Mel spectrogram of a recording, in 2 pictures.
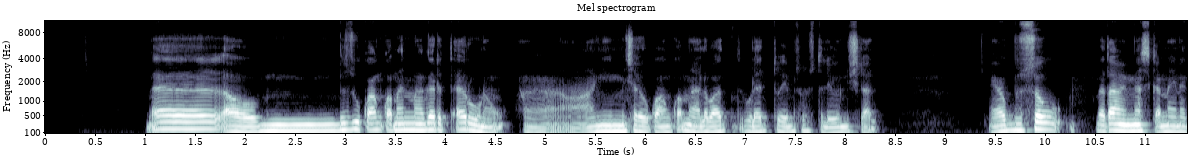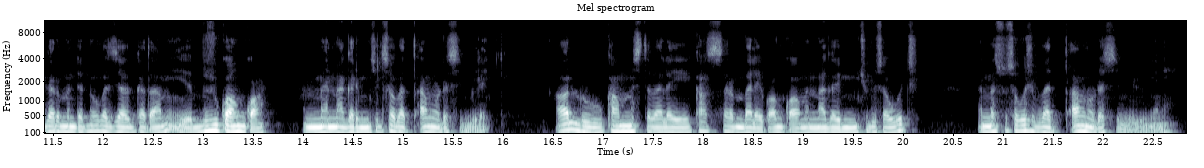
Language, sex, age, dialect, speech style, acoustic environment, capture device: Amharic, male, 18-24, Ethiopia - Addis Ababa, happy, silence, mobile / Linux / Chrome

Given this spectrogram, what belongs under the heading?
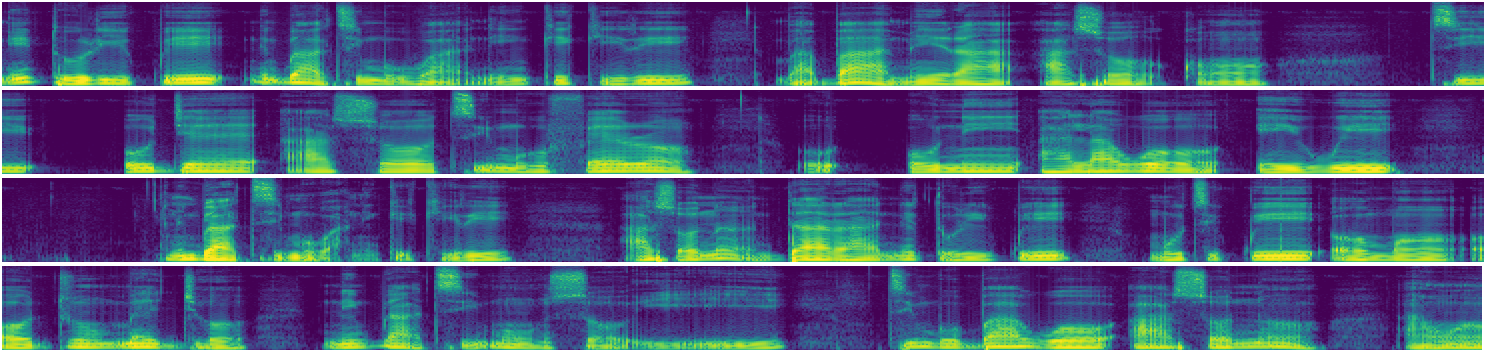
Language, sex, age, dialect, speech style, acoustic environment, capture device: Yoruba, male, 25-34, Nigeria - Ibadan, happy; excited; focused; relaxed, nature; silence, mobile / macOS / Safari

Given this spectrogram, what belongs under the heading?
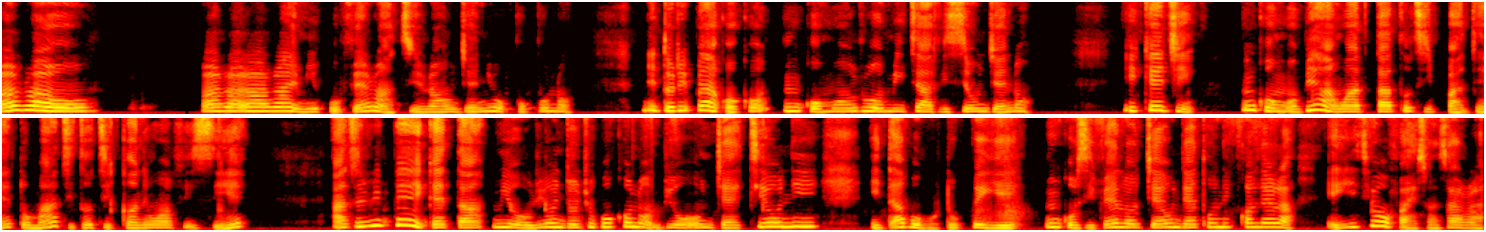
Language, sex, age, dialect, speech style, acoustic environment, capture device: Yoruba, female, 25-34, Nigeria - Ibadan, relaxed, nature, mobile / Linux / Chrome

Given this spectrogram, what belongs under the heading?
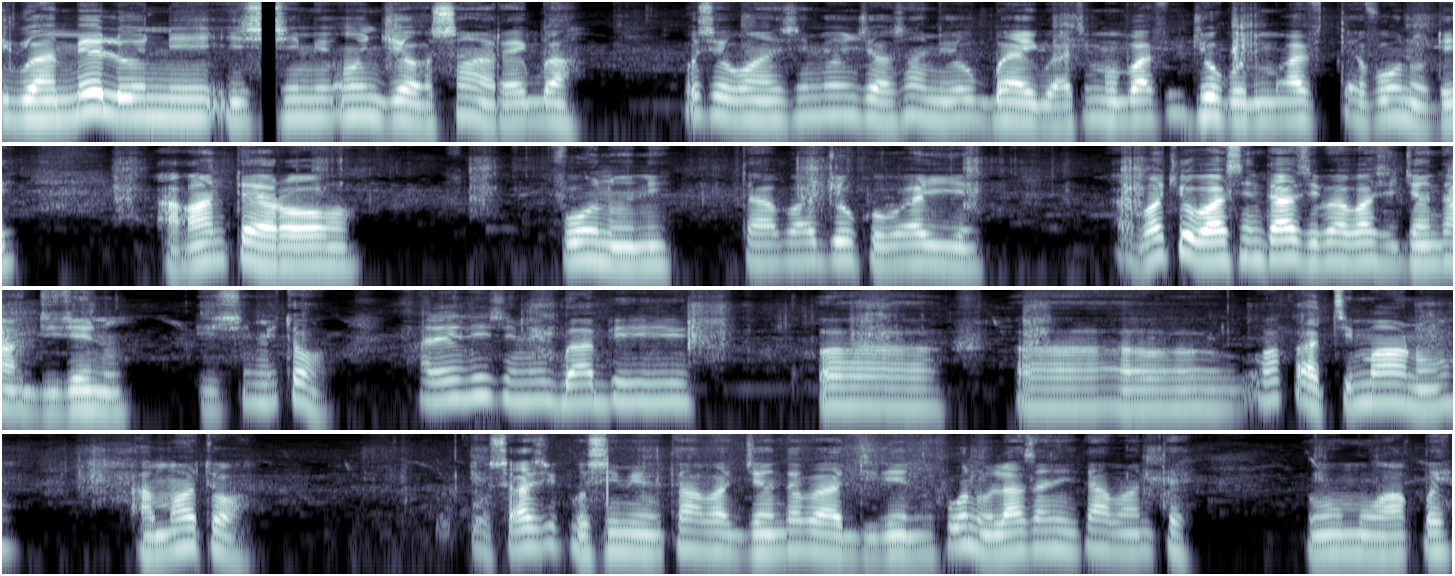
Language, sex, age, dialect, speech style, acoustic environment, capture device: Yoruba, female, 35-44, Nigeria - Lagos Yoruba, excited, nature, mobile / Linux / Chrome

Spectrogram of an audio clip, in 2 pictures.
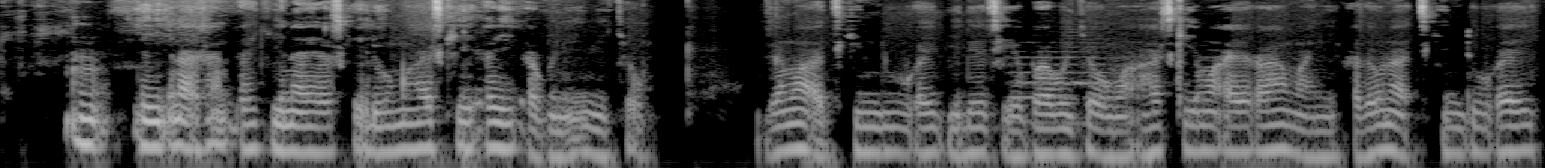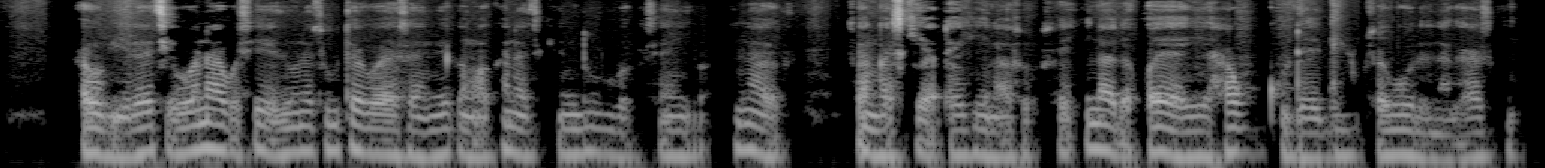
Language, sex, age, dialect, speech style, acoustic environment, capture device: Hausa, male, 25-34, Nigeria - Kano, happy, appliances, mobile / Linux / Chrome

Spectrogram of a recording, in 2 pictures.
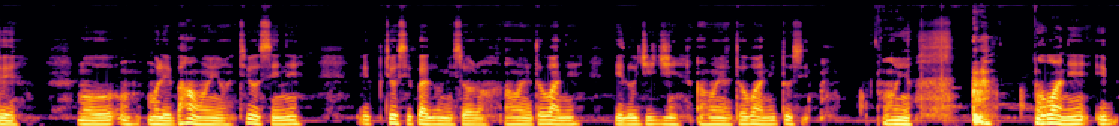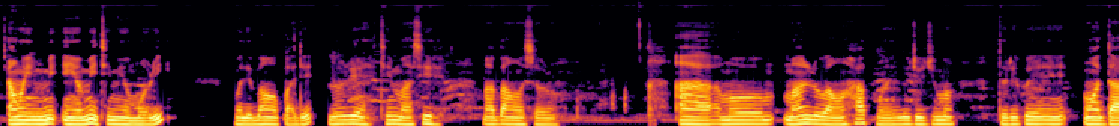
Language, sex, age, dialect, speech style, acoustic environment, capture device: Yoruba, male, 25-34, Nigeria - Lagos Yoruba, relaxed; nervous, nature, mobile / Linux / Chrome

